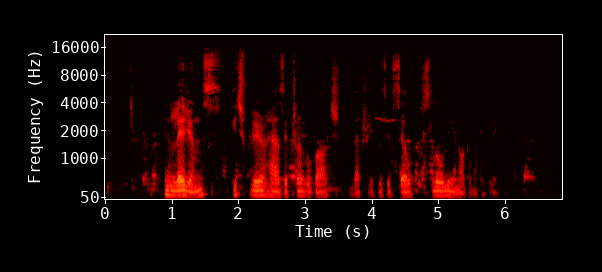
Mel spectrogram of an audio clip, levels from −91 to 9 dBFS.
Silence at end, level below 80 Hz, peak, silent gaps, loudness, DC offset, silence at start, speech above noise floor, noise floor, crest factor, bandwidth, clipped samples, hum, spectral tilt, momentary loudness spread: 0.45 s; -84 dBFS; -24 dBFS; none; -46 LUFS; under 0.1%; 0.4 s; 30 dB; -75 dBFS; 24 dB; 16 kHz; under 0.1%; none; -4.5 dB/octave; 25 LU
